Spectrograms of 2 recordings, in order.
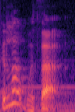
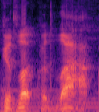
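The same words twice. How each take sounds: First: It is said in a warm, sincere tone. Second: It is said in a doubting, sarcastic tone. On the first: The speaker truly wishes success. "It sounds more genuine" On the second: The speaker doubts it will succeed. "I doubt you"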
